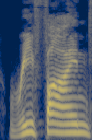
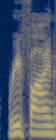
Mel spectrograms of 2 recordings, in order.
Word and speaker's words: Refyn: It's the Refine. So it's spelled REFYN. Refine.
